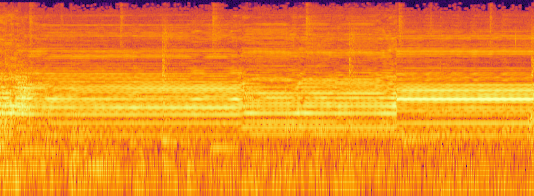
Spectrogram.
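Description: An electric hair clipper hums steadily while cutting a short textured mullet and taper, a close, continuous buzz with slight pitch shifts as it moves through hair and no talk.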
